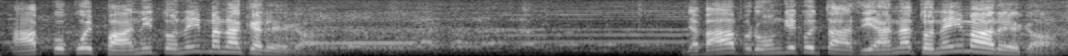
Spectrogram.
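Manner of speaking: building from strong to loud mournful cry; rising grief-stricken sermon cry; rising lament. Real, not acted. Majlis preacher rising lament.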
